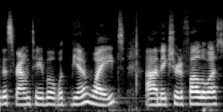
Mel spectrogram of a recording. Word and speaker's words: Whyte: vienna white on instagram vienna like the city white spelled with a y cuz we're trendy now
